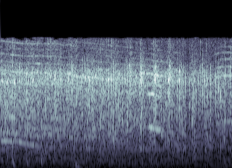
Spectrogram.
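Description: A studio audience applauds steadily for a guest's birthday, a dense wash of many hands clapping at once that holds at an even, fairly loud level throughout, with no one speaking over it.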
